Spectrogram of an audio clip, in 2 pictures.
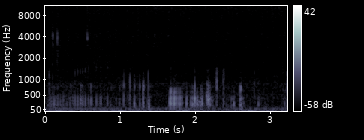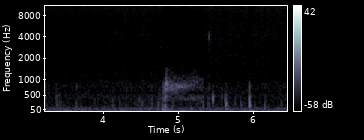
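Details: Low gurgling and rumbling from the belly with bubbly bursts; ordinary hunger stomach growling.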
